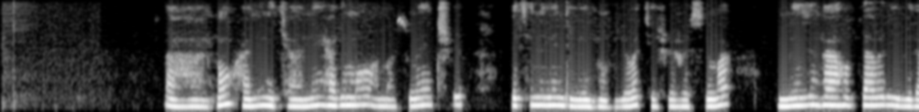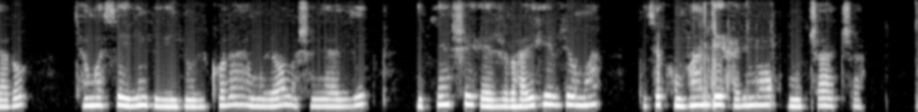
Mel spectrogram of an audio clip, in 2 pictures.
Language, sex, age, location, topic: Kinyarwanda, female, 36-49, Huye, health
